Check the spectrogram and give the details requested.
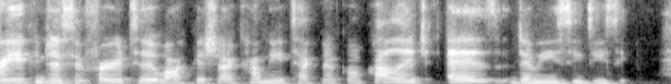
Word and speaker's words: Waukesha: waukesha county technical college waukesha can be a weird word to pronounce but it comes from a native american word meaning fox an easy way to remember it is to think about kesha and put wa in front of it so or you can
